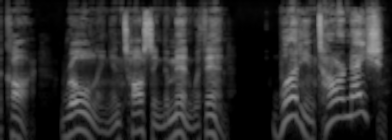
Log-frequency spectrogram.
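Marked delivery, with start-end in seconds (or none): 3.4-4.8 high, slow, stretched-out cry of alarm; startled shout. A narrator's reading. Grady yelling in shock as the ground lifts the car. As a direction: yell it as the car starts rolling. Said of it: "shouted Grady".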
